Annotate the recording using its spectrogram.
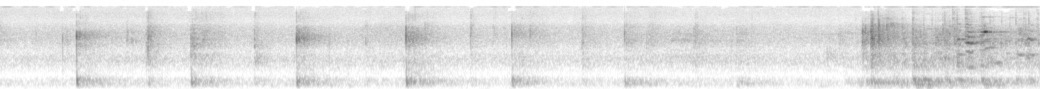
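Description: Footsteps knock on a hard floor.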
